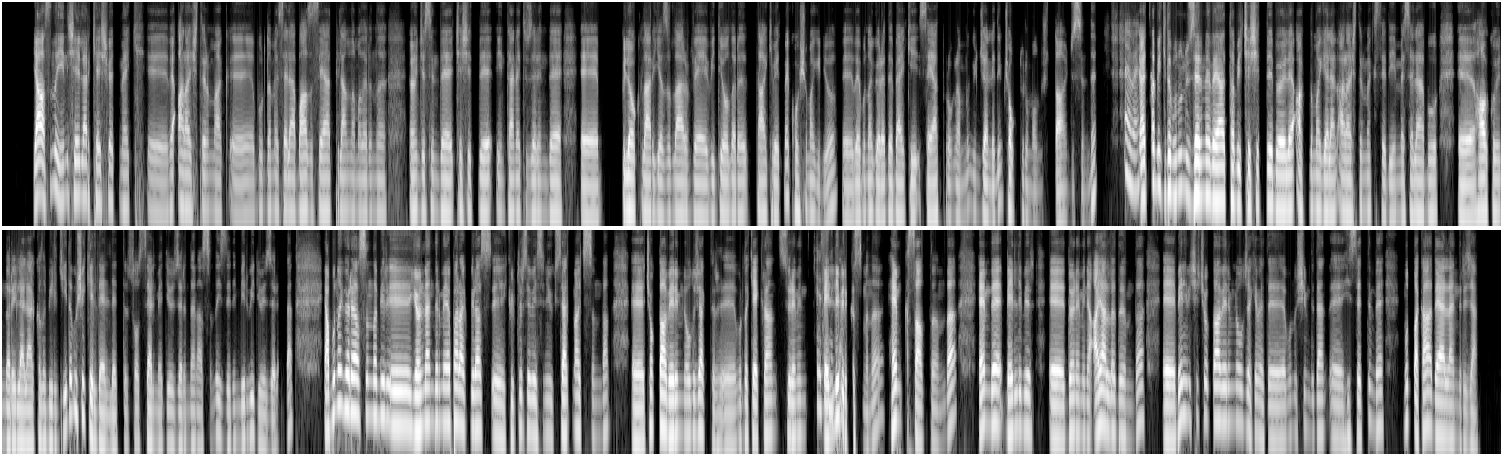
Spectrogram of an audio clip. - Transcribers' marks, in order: tapping
- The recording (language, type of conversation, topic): Turkish, advice, Ekranlarla çevriliyken boş zamanımı daha verimli nasıl değerlendirebilirim?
